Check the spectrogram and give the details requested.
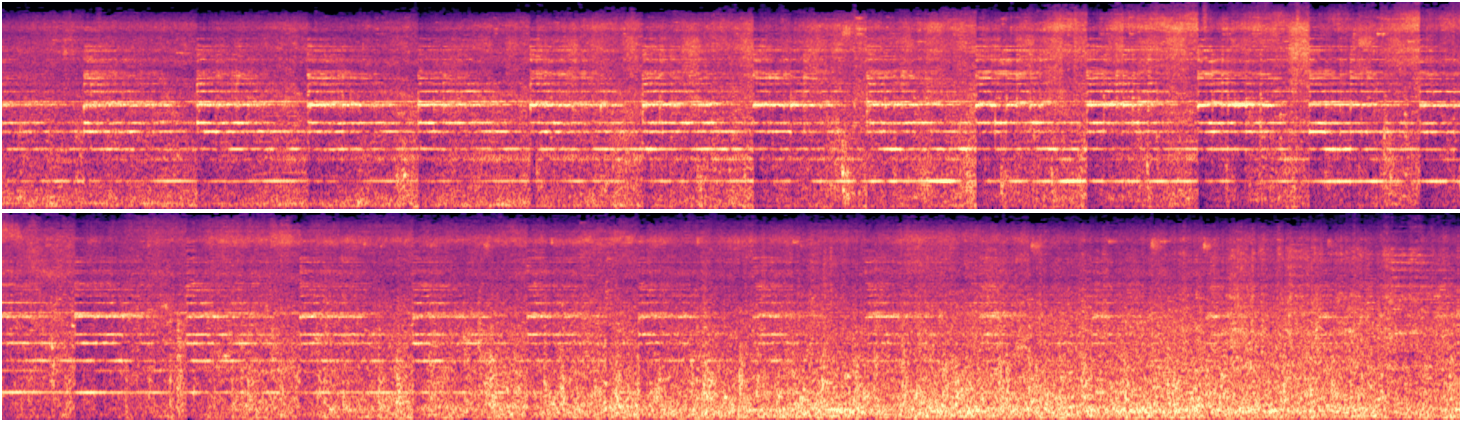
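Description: Bell on a passing steam locomotive ringing about once a second, fading out about halfway through. Freight cars then roll past with a rising rumble and clickety-clack of wheels over the rail joints.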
